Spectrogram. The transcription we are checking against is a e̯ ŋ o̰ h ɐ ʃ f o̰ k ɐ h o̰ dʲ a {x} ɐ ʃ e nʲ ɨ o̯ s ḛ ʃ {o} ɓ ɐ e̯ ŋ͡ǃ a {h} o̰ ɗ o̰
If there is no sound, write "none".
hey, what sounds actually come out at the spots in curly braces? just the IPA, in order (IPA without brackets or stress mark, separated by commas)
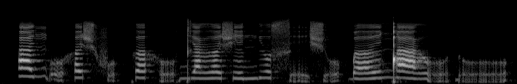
ɣ, o̰, ɣ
